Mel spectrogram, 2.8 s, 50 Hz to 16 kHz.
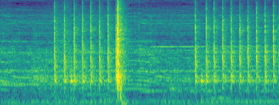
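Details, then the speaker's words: Top Race TR-113G 6-channel RC front loader lifting a bucket of light unpopped popcorn; quick even bursts of sharp clicking as the lift gear clutch slips under load. "click click click I go back a little bit and that popcorn is really light too it's almost like fiberglass"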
